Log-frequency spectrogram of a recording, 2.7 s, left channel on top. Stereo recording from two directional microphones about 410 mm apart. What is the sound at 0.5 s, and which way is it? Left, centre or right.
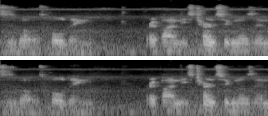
Speech, centre.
